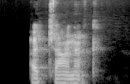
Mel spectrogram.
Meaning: 1. suddenly 2. unexpectedly
- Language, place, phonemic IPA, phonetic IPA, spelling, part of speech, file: Hindi, Delhi, /ə.t͡ʃɑː.nək/, [ɐ.t͡ʃäː.nɐk], अचानक, adverb, LL-Q1568 (hin)-अचानक.wav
